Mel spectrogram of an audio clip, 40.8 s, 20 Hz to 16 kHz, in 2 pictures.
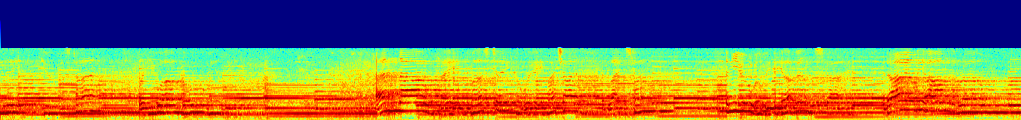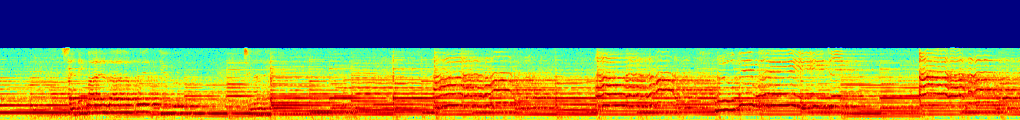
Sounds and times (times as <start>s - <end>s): Male singing: 0.0s - 5.2s, 7.5s - 20.7s, 21.6s - 26.9s, 29.1s - 31.6s, 32.2s - 40.8s
Music: 0.0s - 40.8s.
